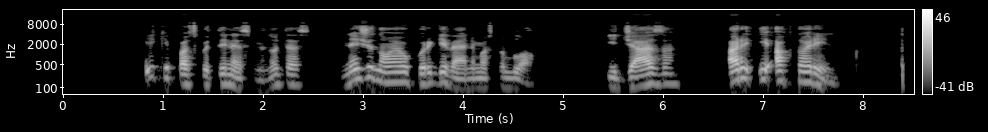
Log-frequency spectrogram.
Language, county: Lithuanian, Vilnius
